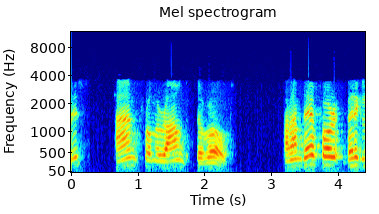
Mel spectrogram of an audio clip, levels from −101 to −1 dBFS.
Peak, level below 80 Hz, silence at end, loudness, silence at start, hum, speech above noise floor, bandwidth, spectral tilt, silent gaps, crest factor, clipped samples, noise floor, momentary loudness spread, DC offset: -8 dBFS; -72 dBFS; 0 s; -24 LUFS; 0 s; none; 58 dB; 3.8 kHz; -8 dB/octave; none; 16 dB; under 0.1%; -81 dBFS; 11 LU; under 0.1%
